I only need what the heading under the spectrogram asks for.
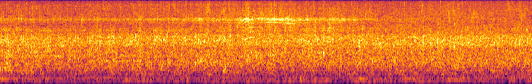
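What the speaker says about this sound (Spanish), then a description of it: "Así está el río Cañaveralejo, arriba en el Cerro de la Campana" The rising Cañaveralejo river in Cali, Colombia, swollen by rain up on Cerro de la Campana, gives a continuous, even rushing roar of flowing water, heard from a distance at moderate level with no voices.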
